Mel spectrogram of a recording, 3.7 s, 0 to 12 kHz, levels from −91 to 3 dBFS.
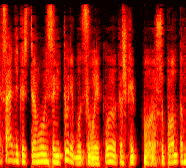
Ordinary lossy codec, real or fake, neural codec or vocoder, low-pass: AAC, 32 kbps; fake; codec, 44.1 kHz, 1.7 kbps, Pupu-Codec; 10.8 kHz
